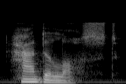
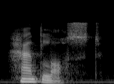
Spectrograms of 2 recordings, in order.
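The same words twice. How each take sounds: First: The first consonant is strong and clearly separated. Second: The two consonants blend smoothly into each other. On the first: The speaker calls it wrong. "avoid making the first consonant too strong" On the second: The speaker calls it right. "try to blend the two consonants together"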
